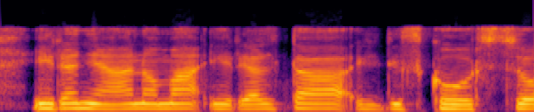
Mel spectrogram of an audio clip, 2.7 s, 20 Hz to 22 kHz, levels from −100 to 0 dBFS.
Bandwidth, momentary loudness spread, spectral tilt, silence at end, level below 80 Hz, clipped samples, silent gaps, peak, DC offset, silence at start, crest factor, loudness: 8.4 kHz; 5 LU; -5 dB/octave; 0 s; -58 dBFS; under 0.1%; none; -2 dBFS; under 0.1%; 0 s; 14 dB; -16 LUFS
